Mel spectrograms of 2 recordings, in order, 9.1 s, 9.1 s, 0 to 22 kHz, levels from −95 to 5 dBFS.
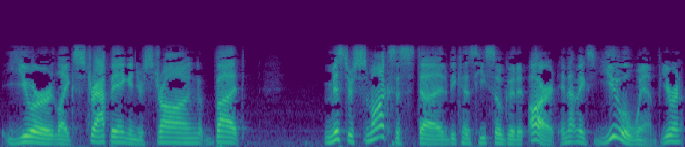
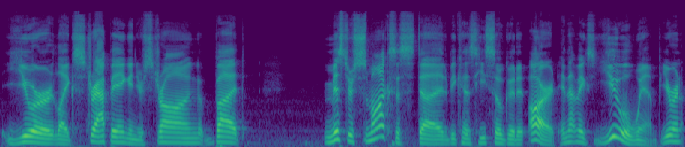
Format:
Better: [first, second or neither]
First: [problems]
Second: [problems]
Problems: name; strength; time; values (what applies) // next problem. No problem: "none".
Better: second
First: garbled, watery; badly; nothing above 5.5 kHz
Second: none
